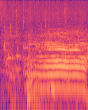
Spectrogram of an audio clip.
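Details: Rescued bear cubs at the Veles quarantine centre; the keeper says they look identical and one is a fierce fighter. A cub gives a drawn-out, nasal bawl that holds steady, then drops away at the end.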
